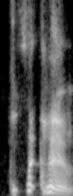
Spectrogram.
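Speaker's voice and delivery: short throat-clearing cough; dry cough. Real, not acted. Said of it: "desculpa a tosse". (tosse seca)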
